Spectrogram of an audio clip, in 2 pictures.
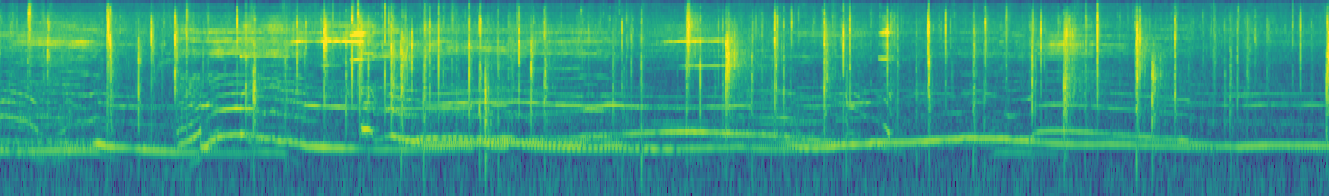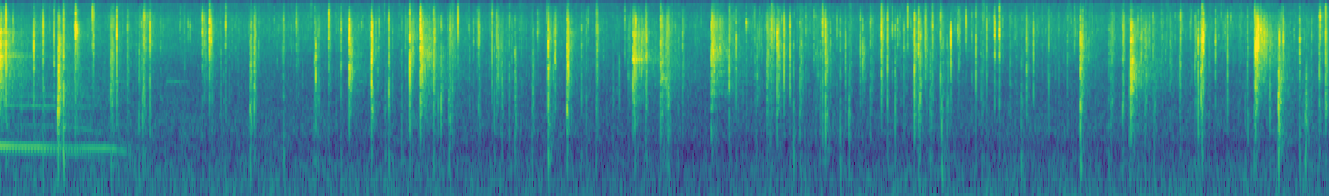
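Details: Distant wolf howls on a cold winter night beside a crackling bonfire: overlapping drawn-out howls rise and fall for about ten seconds, then fade, leaving only the popping and snapping of the fire.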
